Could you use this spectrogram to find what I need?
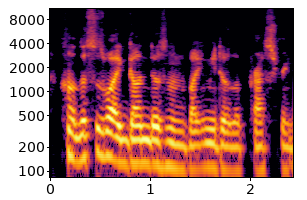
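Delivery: ordinary delivery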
